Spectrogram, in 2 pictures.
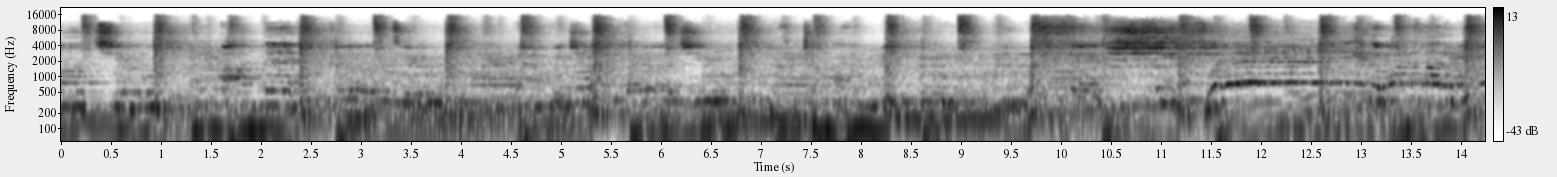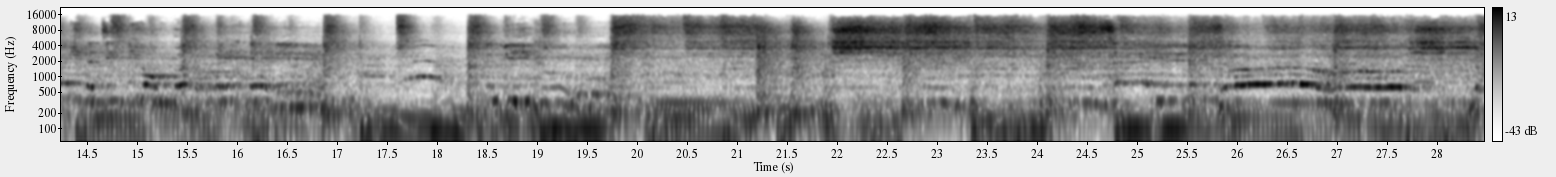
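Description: A rock song: a singer over a band with drum kit, bass and guitar, the drums beating at a steady pulse.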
